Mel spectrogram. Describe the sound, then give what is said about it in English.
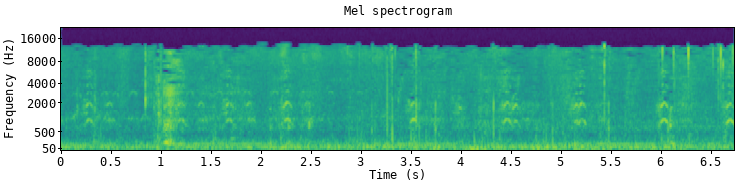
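A pet bird imitating a dog, giving many short, yipping barks and whimper-like calls in an irregular rhythm over steady background noise. “Completely sounds like a dog. Bird, you're barking! Quit it!”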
